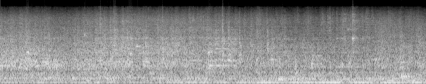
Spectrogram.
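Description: Caterpillar 365C hydraulic excavator's diesel engine running steadily while its bucket scrapes through and crushes broken concrete demolition rubble, a dense crackling crunch over the engine hum.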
